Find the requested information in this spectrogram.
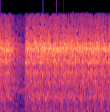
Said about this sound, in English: Groups of the Negroes huddled behind barricaded doors answer the machine gun fire with two or three scattered shots.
